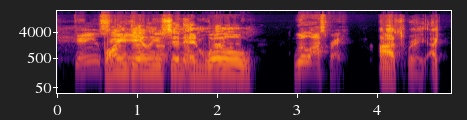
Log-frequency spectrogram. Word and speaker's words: Ospreay: Brian Danielson and Will Ospreay. It's another one I botched up. Just like the bird.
